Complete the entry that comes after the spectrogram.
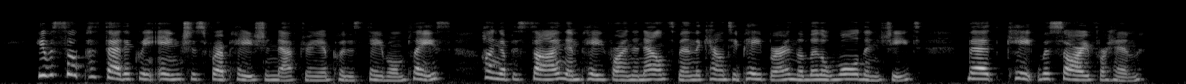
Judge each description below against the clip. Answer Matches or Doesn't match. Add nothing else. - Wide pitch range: Doesn't match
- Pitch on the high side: Matches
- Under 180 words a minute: Doesn't match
